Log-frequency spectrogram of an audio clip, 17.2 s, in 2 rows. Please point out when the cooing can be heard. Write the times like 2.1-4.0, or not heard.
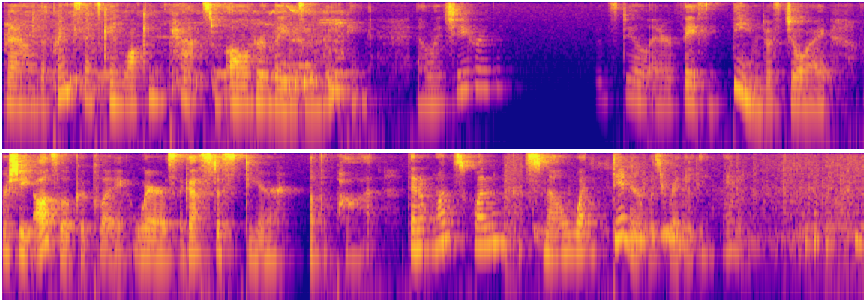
0.0-3.5, 13.6-17.1.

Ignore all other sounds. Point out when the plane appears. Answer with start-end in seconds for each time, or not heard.
not heard.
